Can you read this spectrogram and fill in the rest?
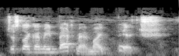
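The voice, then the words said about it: Weird put-on villain accent. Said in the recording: “I like saying bitch with this weird accent ... pretending to be Bane”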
